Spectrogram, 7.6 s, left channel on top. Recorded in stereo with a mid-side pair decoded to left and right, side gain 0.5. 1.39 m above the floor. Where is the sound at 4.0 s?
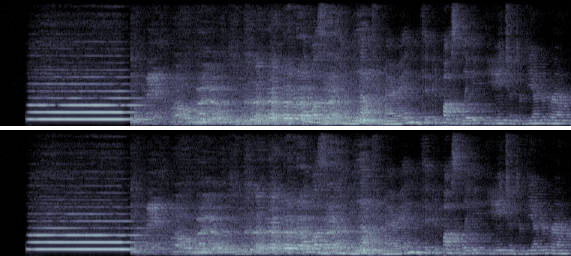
30° left, 1.6 m.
